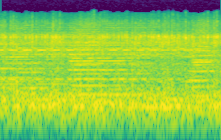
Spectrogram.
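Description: Orchestral cartoon score playing with many notes held together and no pauses.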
